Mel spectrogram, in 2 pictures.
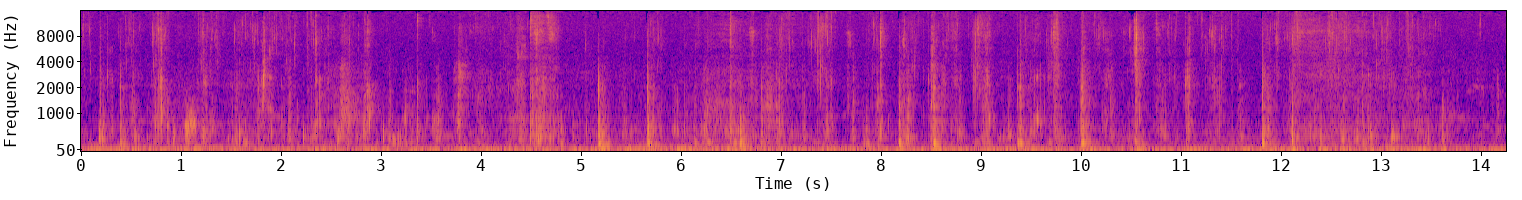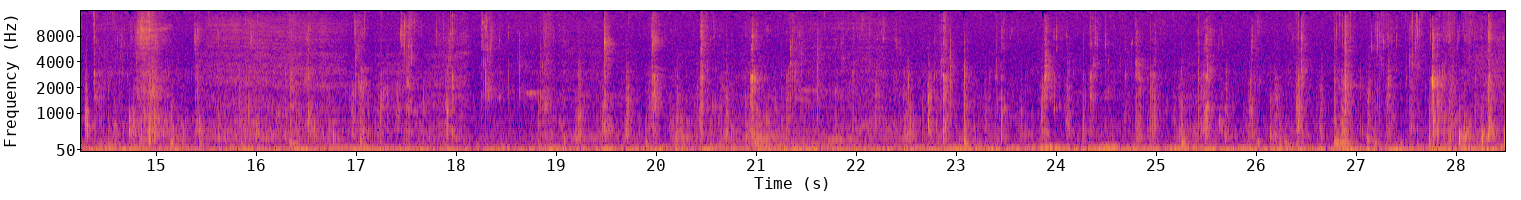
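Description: Close-miked eating: a man chewing mouthfuls of rice and chicken curry, with many small wet smacks and mouth clicks, and his fingers mixing the rice on a paper plate between bites.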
